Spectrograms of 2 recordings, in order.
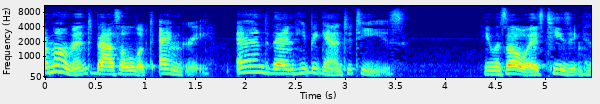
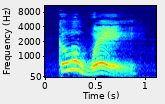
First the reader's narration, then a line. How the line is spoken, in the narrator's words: cried Mary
